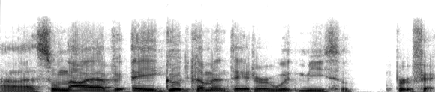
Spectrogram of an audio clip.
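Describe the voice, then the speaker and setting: At a moderate pace, a man talks with a French Canadian accent. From Quebec, Montreal. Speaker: podcaster, tabletop gamer. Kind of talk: casual chat.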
